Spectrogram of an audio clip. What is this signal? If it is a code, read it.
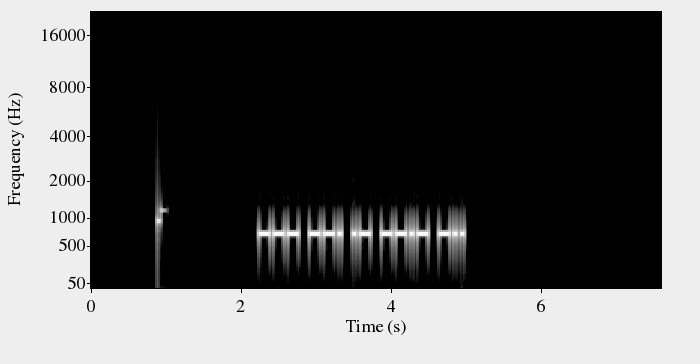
Morse code, heard as a keyed tone, about 25 wpm, 700 Hz. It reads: OGAQD
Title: Code Groups - 5 Letters - 25wpm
